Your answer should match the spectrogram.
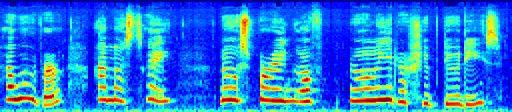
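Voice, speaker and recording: Lady doing a little rodent headmaster guy for a story, super high voice, polite n formal but scheming and strict. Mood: firm, courteous. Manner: formal, measured, emphatic phrasing. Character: small rodent-like male principal, polite, cunning, exacting schemer.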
